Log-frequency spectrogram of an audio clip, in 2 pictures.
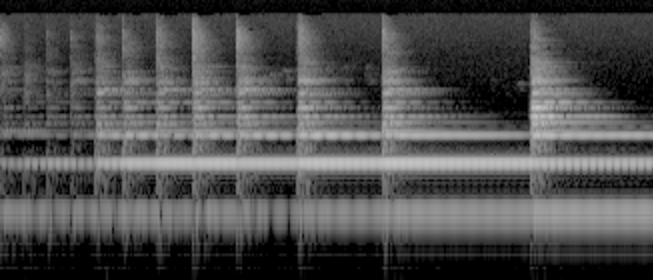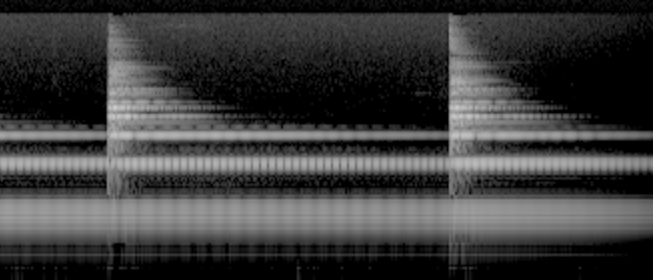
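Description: A metal bell struck about a dozen times: the strikes come quickly at first and then further and further apart. Each strike adds to a sustained, wavering ring that dies away at the very end.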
